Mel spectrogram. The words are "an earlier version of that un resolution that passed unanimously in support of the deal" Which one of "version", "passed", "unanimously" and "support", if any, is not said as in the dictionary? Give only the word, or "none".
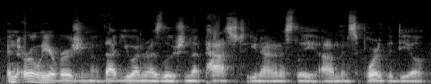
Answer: none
